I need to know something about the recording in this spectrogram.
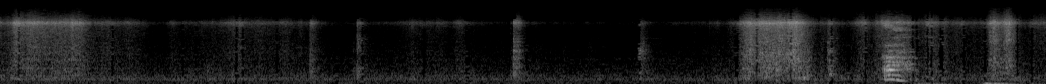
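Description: Kitchen handling noises: two brief rustles about a second long, one at the very start and one about three-quarters of the way through, with a few light clicks and knocks between them, and a short vocal sound near the end.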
